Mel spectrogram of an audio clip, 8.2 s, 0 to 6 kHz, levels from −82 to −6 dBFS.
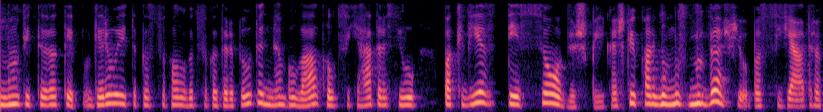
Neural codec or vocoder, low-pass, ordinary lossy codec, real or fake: autoencoder, 22.05 kHz, a latent of 192 numbers a frame, VITS, trained on one speaker; 5.4 kHz; Opus, 24 kbps; fake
